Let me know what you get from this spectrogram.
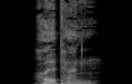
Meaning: to jolt, to bump, to rumble (to move roughly over uneven terrain; especially of vehicles)
- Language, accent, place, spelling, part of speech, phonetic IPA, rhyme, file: German, Germany, Berlin, holpern, verb, [ˈhɔlpɐn], -ɔlpɐn, De-holpern.ogg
